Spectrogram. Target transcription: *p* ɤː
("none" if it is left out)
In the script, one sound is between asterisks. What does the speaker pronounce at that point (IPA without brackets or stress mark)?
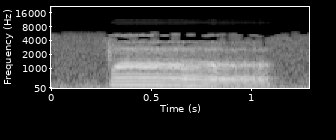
p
